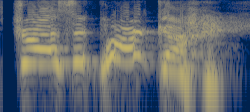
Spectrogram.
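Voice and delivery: high thrilled yelp of recognition; excited shout. Retold or imitated. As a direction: blurt it out in delight. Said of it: "And I was like".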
